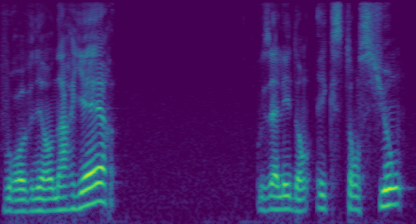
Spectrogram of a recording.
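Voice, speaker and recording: Mellow-voiced man with hesitant fillers. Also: mid-range voice. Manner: calm, hesitant, frequent filler pauses. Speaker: tech tutorial presenter. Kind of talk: step-by-step tutorial narration.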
